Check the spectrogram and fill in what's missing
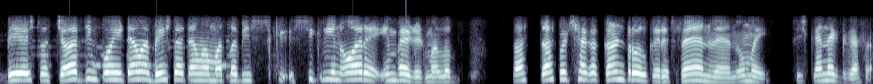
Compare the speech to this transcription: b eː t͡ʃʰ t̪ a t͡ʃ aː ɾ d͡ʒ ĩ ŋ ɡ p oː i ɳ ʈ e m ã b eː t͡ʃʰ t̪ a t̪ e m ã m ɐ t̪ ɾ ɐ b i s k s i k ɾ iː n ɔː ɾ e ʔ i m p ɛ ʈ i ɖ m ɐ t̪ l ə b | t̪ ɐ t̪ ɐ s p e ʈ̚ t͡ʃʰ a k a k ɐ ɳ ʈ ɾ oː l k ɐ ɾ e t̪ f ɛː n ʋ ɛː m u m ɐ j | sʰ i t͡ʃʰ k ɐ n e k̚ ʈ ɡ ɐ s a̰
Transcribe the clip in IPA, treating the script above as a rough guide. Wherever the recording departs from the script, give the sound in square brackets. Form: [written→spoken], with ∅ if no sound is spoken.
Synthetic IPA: b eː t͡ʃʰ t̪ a t͡ʃ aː ɾ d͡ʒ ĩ ŋ ɡ p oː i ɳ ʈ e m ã b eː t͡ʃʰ t̪ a t̪ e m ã m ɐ t̪ [ɾ→l] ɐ b i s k s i k ɾ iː n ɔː ɾ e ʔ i m [p→b] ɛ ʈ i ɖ m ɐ t̪ l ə b | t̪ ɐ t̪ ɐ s p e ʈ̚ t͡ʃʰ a k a k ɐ ɳ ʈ ɾ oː l k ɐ ɾ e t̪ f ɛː n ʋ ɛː [m→n] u m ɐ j | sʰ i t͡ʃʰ k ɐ n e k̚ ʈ ɡ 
